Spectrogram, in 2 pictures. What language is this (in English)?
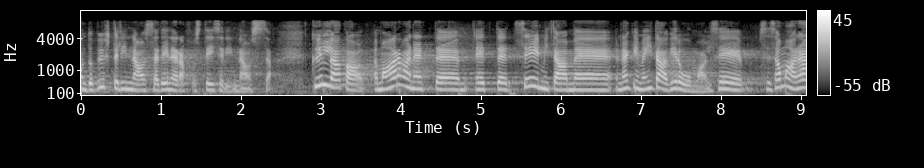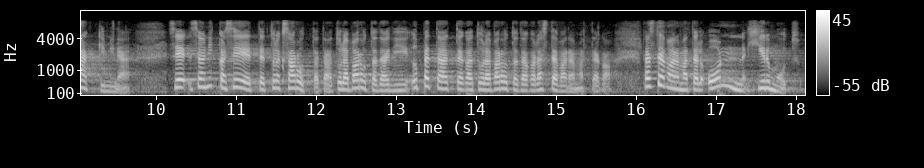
Estonian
